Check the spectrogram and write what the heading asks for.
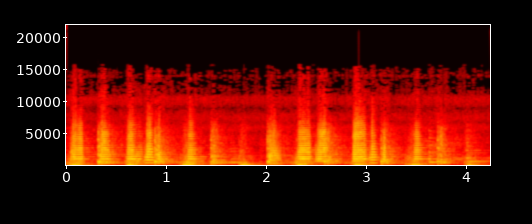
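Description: Dixieland jazz band playing an instrumental passage, with trumpet and trombone over a steady bass beat about twice a second. It comes from an old vinyl LP.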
